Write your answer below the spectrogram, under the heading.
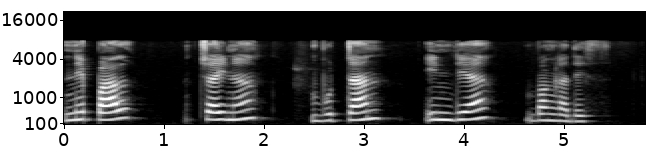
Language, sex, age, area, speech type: Nepali, female, 30-45, rural, spontaneous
